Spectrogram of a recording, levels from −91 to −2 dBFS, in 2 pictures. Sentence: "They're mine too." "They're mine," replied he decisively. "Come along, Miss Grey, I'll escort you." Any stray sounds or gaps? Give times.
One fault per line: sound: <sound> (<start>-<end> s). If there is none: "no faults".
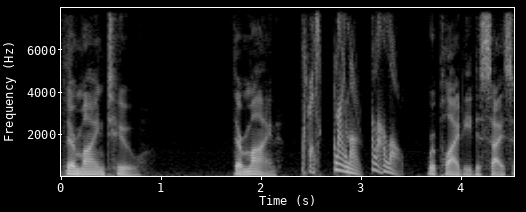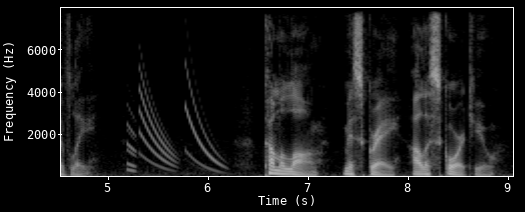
sound: chirp (2.4-3.4 s)
sound: chirp (5.2-6.2 s)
